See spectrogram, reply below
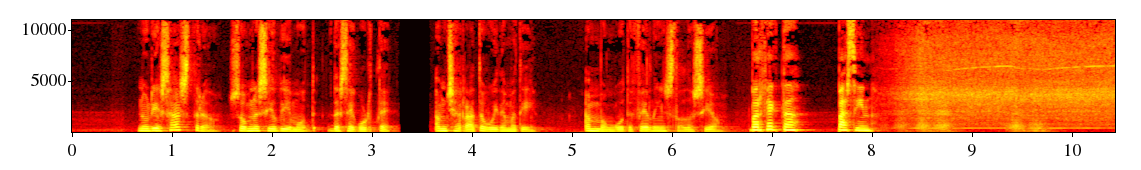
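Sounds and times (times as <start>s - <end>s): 
speech: 0.7s - 8.6s
power tools whirring: 8.1s - 10.4s.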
